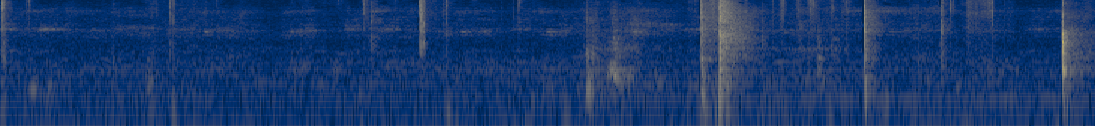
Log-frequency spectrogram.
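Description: Hockey trading cards being handled and flipped through: scattered light clicks and rustles, with a few louder snaps about five and seven seconds in.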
